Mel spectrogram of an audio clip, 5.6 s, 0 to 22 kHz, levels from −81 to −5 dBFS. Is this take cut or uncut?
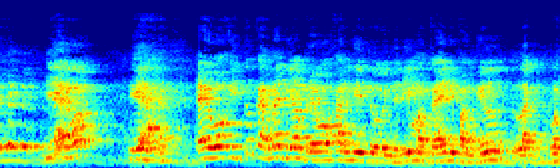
uncut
